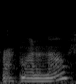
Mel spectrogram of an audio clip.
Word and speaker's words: Rachmaninoff: composer named steady gait Rachmaninoff Rachmaninoff is the English pronunciation but it actually is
